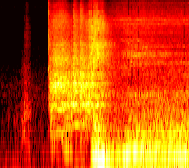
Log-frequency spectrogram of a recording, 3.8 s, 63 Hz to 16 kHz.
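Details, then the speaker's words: AMC 401 Jeep YJ with headers near starter, hot start after heat-soak fix: short quick crank catches within a second and settles to a steady even idle; starter may be hanging up slightly on the flywheel. "all right but she definitely doesn't seem like she's having the problem anymore"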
